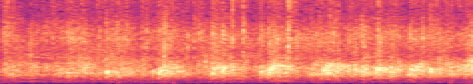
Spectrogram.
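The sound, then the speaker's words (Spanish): A church audience gives a standing ovation honoring the word of God, a dense wash of many hands clapping at once that stays fairly even throughout, with no voices standing out above it. “Vamos a ponernos de pie, dar ese aplauso de pie, honrando la palabra en esta hora.”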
